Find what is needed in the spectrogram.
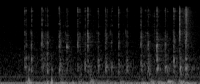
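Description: Computer keyboard typing: a quick run of about a dozen key clicks, beginning a moment in and stopping just before speech resumes, as a single word is typed.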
